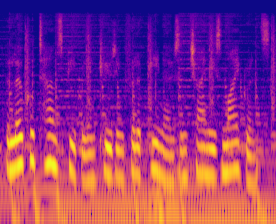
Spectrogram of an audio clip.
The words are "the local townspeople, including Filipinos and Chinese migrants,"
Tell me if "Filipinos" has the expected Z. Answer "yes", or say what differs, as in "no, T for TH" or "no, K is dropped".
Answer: yes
